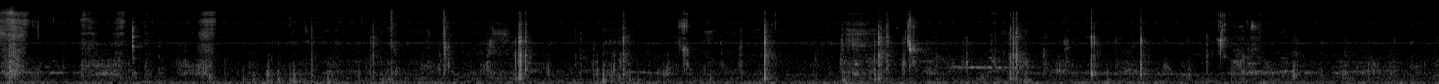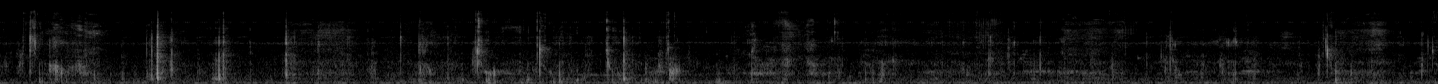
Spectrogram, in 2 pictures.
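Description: Close-miked eating sounds: a person chewing and biting mouthfuls of rice and devilled chicken, with irregular mouth clicks and smacks.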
